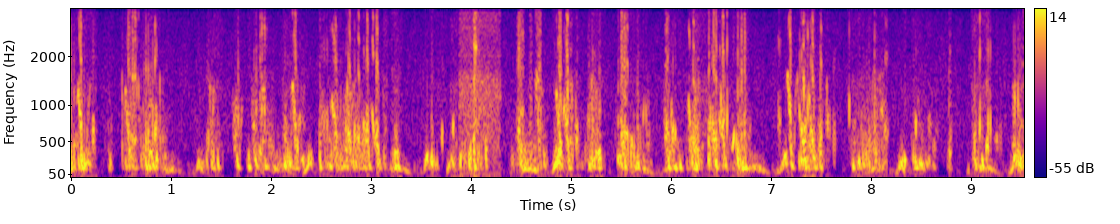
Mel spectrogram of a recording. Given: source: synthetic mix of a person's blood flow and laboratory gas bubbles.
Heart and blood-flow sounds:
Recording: Doppler ultrasound of blood flow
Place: precordium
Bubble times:
0.00-0.28 s: bubbles
0.38-0.45 s: bubbles
0.50-0.99 s: bubbles
1.33-1.54 s: bubbles
1.60-2.36 s: bubbles
2.50-3.34 s: bubbles
3.57-3.76 s: bubbles
3.79-4.33 s: bubbles
4.40-4.79 s: bubbles
4.83-5.36 s: bubbles
5.45-5.83 s: bubbles
5.92-6.82 s: bubbles
7.08-7.69 s: bubbles
7.76-8.21 s: bubbles
8.30-8.69 s: bubbles
8.77-8.84 s: bubbles
9.01-9.33 s: bubbles
9.40-9.54 s: bubbles
From the record:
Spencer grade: 4 (maximum detectable bubble signal sounding continuously throughout systole and diastole of every cardiac period, and overriding the amplitude of the normal cardiac signals)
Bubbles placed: anywhere in the cardiac cycle

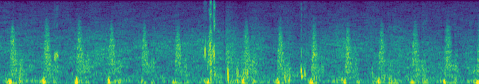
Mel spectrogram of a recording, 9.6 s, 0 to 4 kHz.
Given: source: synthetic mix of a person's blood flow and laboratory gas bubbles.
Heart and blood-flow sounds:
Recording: Doppler ultrasound of blood flow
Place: subclavian vein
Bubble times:
0.25-0.30 s: bubbles
1.07-1.19 s: bubbles
4.06-4.14 s: bubbles
4.17-4.34 s: bubbles
5.98-6.14 s: bubbles
From the record:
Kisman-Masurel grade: 123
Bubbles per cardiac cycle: 1 to 2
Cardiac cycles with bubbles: 10 to 50%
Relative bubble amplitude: loud (0.450 to 0.775)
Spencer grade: 2 (many but less than half of the cardiac periods contain bubble signals, singularly or in groups)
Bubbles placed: anywhere in the cardiac cycle

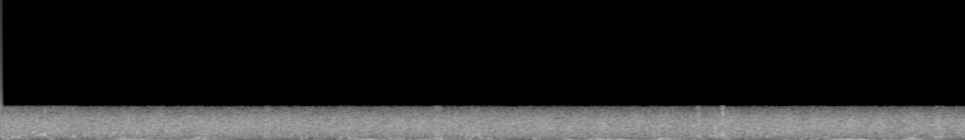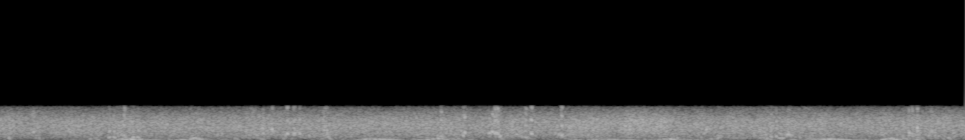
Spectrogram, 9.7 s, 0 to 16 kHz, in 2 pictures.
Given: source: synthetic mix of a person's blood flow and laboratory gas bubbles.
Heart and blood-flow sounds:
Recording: Doppler ultrasound of blood flow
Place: precordium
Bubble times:
0.00-0.95 s: bubbles
0.99-1.19 s: bubbles
1.25-1.38 s: bubbles
1.45-1.57 s: bubbles
1.68-1.82 s: bubbles
1.92-2.04 s: bubbles
2.14-2.58 s: bubbles
2.63-2.74 s: bubbles
3.27-3.36 s: bubbles
3.44-4.20 s: bubbles
4.64-4.79 s: bubbles
4.84-4.91 s: bubbles
4.95-5.05 s: bubbles
5.09-5.22 s: bubbles
5.25-5.67 s: bubbles
5.98-6.62 s: bubbles
6.75-6.84 s: bubbles
6.92-7.20 s: bubbles
7.25-7.53 s: bubbles
7.55-7.71 s: bubbles
8.19-8.97 s: bubbles
9.12-9.66 s: bubbles
From the record:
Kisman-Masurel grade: 342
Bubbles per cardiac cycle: rolling drumbeat, 9 or more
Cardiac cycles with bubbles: 100%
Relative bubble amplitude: moderate (0.250 to 0.450)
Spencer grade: 3 (all of the cardiac periods contain showers or single bubble signals, but not dominating or overriding the cardiac motion signals)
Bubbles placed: anywhere in the cardiac cycle

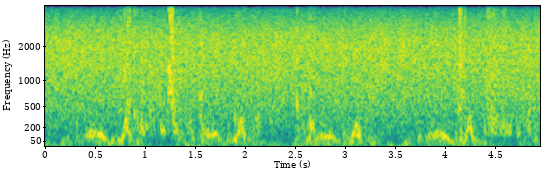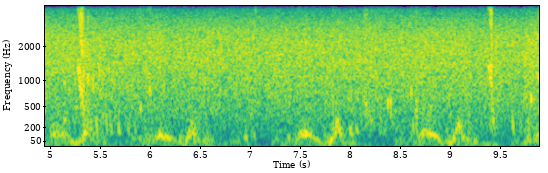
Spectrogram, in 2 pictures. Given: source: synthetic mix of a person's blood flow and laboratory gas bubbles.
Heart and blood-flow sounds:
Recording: Doppler ultrasound of blood flow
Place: precordium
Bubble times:
0.73-1.62 s: bubbles
1.85-2.16 s: bubbles
2.24-2.29 s: bubbles
2.35-2.40 s: bubbles
2.48-2.73 s: bubbles
4.09-4.27 s: bubbles
4.33-4.93 s: bubbles
5.12-6.03 s: bubbles
7.80-7.87 s: bubbles
7.96-8.48 s: bubbles
8.57-8.88 s: bubbles
9.04-9.25 s: bubbles
9.37-9.51 s: bubbles
9.59-9.90 s: bubbles
From the record:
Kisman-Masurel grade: 332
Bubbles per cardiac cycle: rolling drumbeat, 9 or more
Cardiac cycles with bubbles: 50 to 99%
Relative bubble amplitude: moderate (0.250 to 0.450)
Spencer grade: 3 (all of the cardiac periods contain showers or single bubble signals, but not dominating or overriding the cardiac motion signals)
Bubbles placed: anywhere in the cardiac cycle

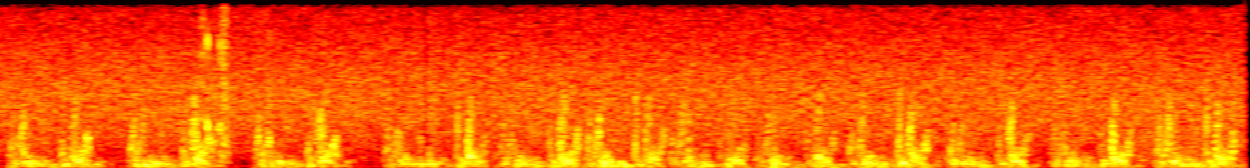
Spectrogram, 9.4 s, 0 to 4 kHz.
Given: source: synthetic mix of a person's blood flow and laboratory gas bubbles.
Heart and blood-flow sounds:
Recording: Doppler ultrasound of blood flow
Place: precordium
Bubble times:
1.50-1.79 s: bubbles
1.98-2.14 s: bubbles
From the record:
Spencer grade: 1 (occasional bubble signal discernible with the cardiac motion signal, with majority of cardiac periods free of bubbles)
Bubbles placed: anywhere in the cardiac cycle

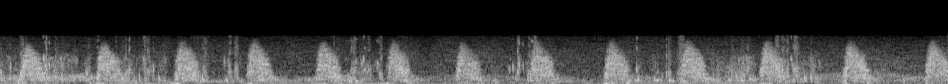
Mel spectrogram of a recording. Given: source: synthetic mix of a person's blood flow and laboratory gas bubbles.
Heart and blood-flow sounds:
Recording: Doppler ultrasound of blood flow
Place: subclavian vein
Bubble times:
0.00-0.30 s: bubbles
0.40-0.80 s: bubbles
0.83-0.93 s: bubbles
0.96-1.02 s: bubbles
1.11-1.70 s: bubbles
1.77-2.10 s: bubbles
2.22-2.42 s: bubbles
3.32-3.86 s: bubbles
5.07-5.45 s: bubbles
6.33-6.44 s: bubbles
6.51-6.91 s: bubbles
7.05-7.58 s: bubbles
7.72-8.22 s: bubbles
From the record:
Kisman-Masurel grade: 332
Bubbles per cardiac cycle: rolling drumbeat, 9 or more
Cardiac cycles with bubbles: 50 to 99%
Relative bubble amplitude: moderate (0.250 to 0.450)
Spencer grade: 3 (all of the cardiac periods contain showers or single bubble signals, but not dominating or overriding the cardiac motion signals)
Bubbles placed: anywhere in the cardiac cycle

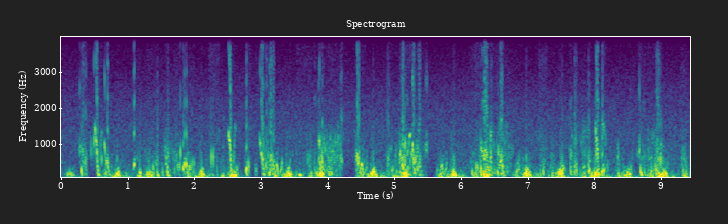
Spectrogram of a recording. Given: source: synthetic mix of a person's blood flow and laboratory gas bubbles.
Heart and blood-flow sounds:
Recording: Doppler ultrasound of blood flow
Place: precordium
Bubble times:
0.25-0.77 s: bubbles
1.04-1.14 s: bubbles
1.26-2.01 s: bubbles
2.21-2.37 s: bubbles
2.47-2.62 s: bubbles
2.74-3.23 s: bubbles
3.52-4.24 s: bubbles
4.39-4.58 s: bubbles
4.87-5.51 s: bubbles
6.12-6.81 s: bubbles
7.15-7.29 s: bubbles
7.60-7.96 s: bubbles
7.99-8.21 s: bubbles
8.62-9.12 s: bubbles
9.27-9.38 s: bubbles
From the record:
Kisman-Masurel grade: 343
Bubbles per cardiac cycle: rolling drumbeat, 9 or more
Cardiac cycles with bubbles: 100%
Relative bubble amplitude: loud (0.450 to 0.775)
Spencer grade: 3 (all of the cardiac periods contain showers or single bubble signals, but not dominating or overriding the cardiac motion signals)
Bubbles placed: only in the low amplitude regions of the cardiac cycle

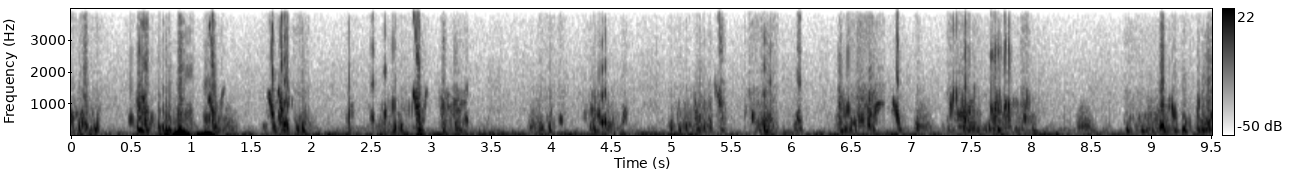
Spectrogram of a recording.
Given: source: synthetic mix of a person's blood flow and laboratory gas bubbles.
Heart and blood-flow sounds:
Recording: Doppler ultrasound of blood flow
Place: subclavian vein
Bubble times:
0.00-0.26 s: bubbles
0.46-1.02 s: bubbles
1.09-1.31 s: bubbles
1.56-1.99 s: bubbles
2.29-2.39 s: bubbles
2.48-2.56 s: bubbles
2.59-2.99 s: bubbles
3.07-3.33 s: bubbles
3.89-4.13 s: bubbles
4.25-4.53 s: bubbles
4.58-4.65 s: bubbles
4.97-5.48 s: bubbles
5.61-5.90 s: bubbles
6.02-6.11 s: bubbles
6.38-6.79 s: bubbles
6.82-6.96 s: bubbles
7.03-7.09 s: bubbles
7.29-8.08 s: bubbles
8.78-9.52 s: bubbles
From the record:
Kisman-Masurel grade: 342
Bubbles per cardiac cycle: rolling drumbeat, 9 or more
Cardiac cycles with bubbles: 100%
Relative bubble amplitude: moderate (0.250 to 0.450)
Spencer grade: 3 (all of the cardiac periods contain showers or single bubble signals, but not dominating or overriding the cardiac motion signals)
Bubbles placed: anywhere in the cardiac cycle

